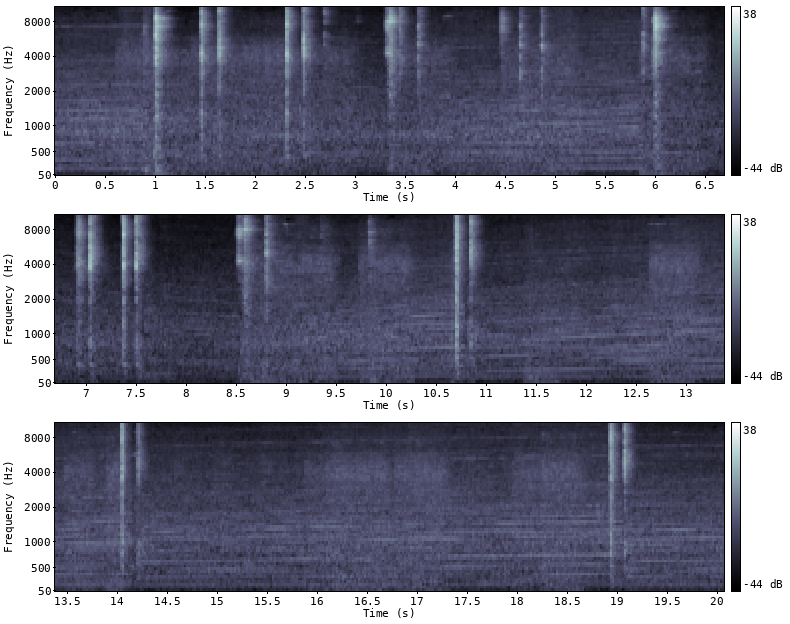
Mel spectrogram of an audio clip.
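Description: Sharp clicks of gear shifts snap now and then.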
